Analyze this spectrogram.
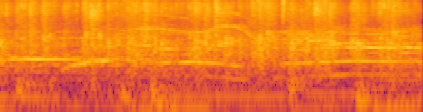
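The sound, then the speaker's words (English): Crowd applause at a White Sox baseball stadium, a dense, steady clapping and cheering that holds at an even, loud level throughout, with faint voices mixed in. “A wonderful hand from this appreciative crowd.”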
